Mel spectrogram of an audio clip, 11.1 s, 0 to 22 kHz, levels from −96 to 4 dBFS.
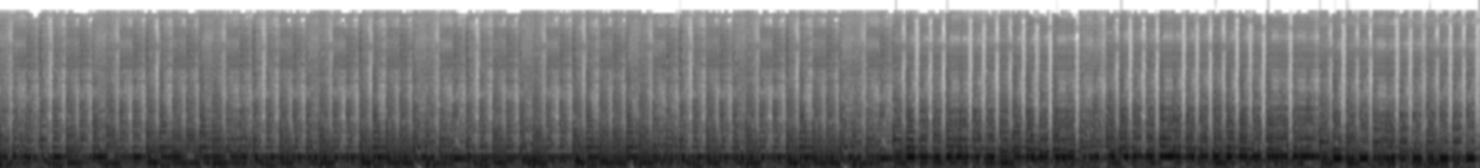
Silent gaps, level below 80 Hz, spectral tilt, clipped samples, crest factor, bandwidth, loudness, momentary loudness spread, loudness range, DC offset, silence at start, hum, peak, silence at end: none; -22 dBFS; -6.5 dB/octave; under 0.1%; 10 dB; 17 kHz; -10 LUFS; 3 LU; 2 LU; 4%; 0 s; none; 0 dBFS; 0 s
